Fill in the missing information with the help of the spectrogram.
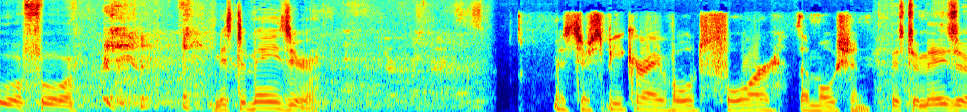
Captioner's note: speaking FRENCH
